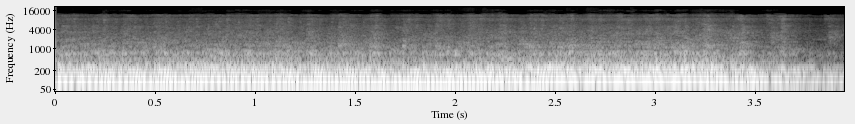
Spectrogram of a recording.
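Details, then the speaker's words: Flood-damaged Mustang V8: deep rough rumble holds a few seconds then sags and dies; owner says it's in limp mode, cause not pinned down. "and it just died man we're just not having good luck today dude it's in limp mode"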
